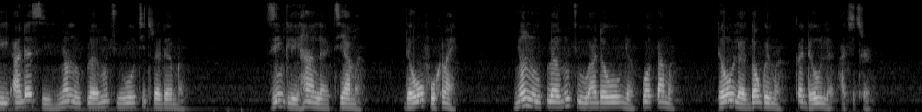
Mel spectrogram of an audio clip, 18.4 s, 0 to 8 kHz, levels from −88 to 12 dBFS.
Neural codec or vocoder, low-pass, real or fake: none; 7.2 kHz; real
